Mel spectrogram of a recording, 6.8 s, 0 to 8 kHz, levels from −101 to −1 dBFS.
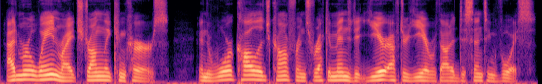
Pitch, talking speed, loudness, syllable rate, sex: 135 Hz, 160 wpm, -17 LUFS, 5.8 syllables/s, male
